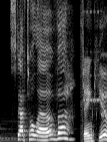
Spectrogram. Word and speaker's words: Tolev: Steph Tolev. Thank you. Am I saying it correctly? You are. I was saying it wrong for a long time. Everyone still says it wrong, and now I don't even... Tolev, or so I'm saying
